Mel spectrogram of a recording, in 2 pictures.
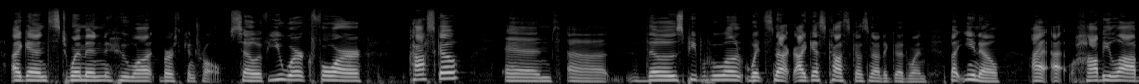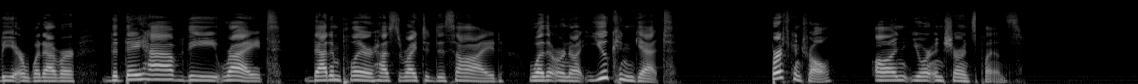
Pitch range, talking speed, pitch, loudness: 160-195 Hz, 160 wpm, 180 Hz, -27 LUFS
